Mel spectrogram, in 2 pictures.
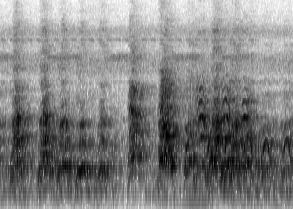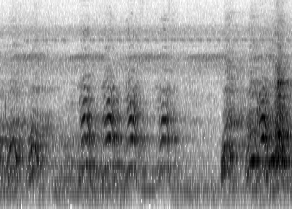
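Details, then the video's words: Indian wild boar in India, filmed in low light on a Canon Handycam, giving dense bursts of harsh, harmonic squealing grunts that overlap almost continuously, with brief pauses near the middle and end. "Indian Wild Boar/hog/pig."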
